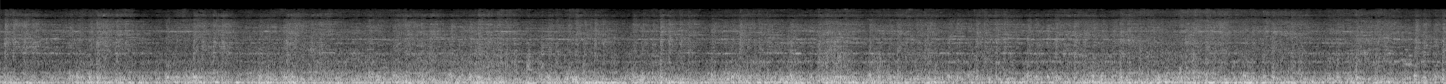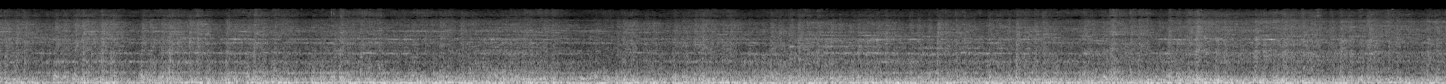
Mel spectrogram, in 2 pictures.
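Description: A long freight train's cars rolling past: a steady rumble of wheels on rail with a rapid clatter and a faint high wheel squeal.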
